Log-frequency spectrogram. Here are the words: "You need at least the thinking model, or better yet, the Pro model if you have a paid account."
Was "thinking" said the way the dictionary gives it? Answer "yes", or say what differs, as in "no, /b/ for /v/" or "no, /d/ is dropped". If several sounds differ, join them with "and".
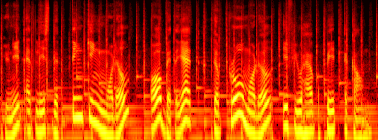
no, /t/ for /θ/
